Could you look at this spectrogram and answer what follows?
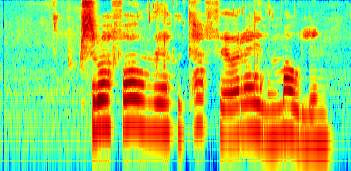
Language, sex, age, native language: Icelandic, female, 11, Icelandic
